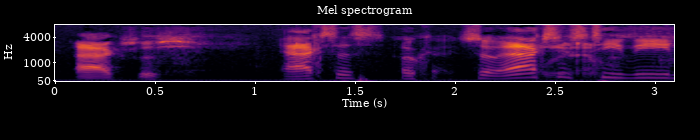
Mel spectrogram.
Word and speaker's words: AXS TV: I think they call it Axis.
